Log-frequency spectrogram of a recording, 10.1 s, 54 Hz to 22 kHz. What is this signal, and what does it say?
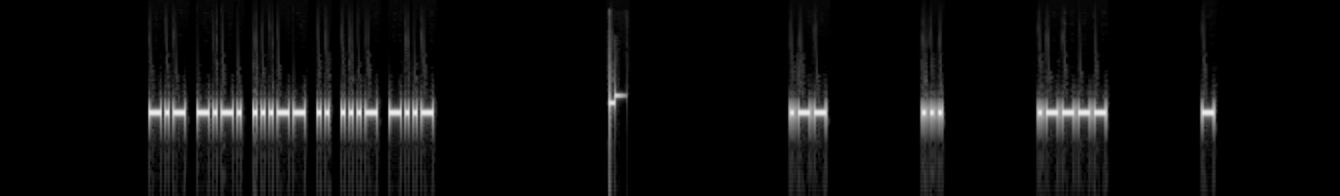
Morse code, heard as a keyed tone, about 40 wpm, spaced as for 20 wpm, 700 Hz. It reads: KC3IVX WS1T
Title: USA Call Signs - 8x Character Spacing - 40wpm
